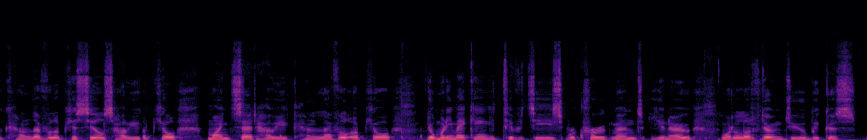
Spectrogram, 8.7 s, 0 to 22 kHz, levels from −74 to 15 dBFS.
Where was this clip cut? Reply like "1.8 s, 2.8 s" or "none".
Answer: 1.4 s, 4.3 s, 5.6 s, 7.2 s, 7.6 s

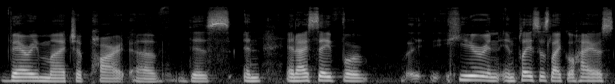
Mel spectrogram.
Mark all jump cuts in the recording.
none

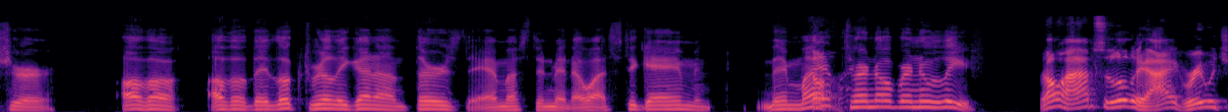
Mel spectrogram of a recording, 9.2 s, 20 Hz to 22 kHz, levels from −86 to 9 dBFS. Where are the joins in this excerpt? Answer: none

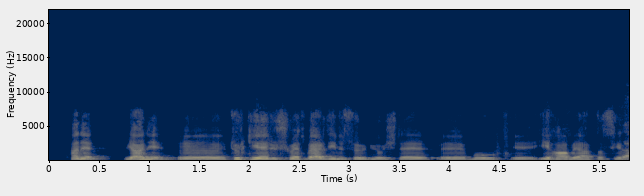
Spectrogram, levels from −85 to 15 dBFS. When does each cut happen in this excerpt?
none

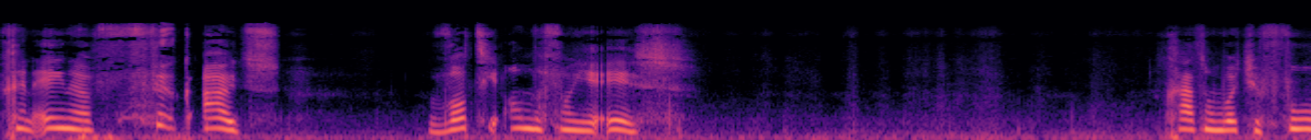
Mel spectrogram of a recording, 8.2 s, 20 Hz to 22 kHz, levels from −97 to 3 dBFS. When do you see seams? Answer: none

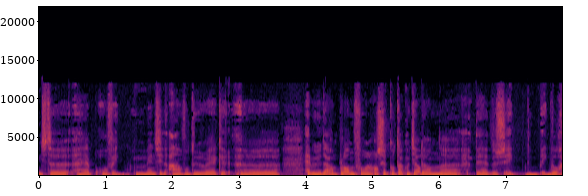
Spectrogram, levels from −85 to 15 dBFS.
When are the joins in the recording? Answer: 1.9 s, 5.7 s

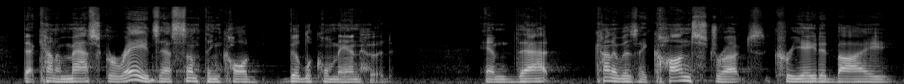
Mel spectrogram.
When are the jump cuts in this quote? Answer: none

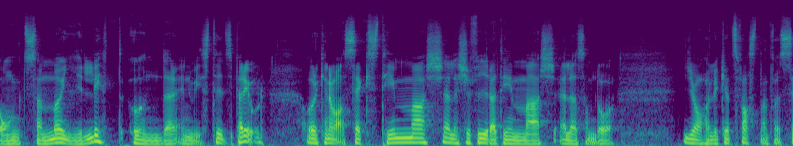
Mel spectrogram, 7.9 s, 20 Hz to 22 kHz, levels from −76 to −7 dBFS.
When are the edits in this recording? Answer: none

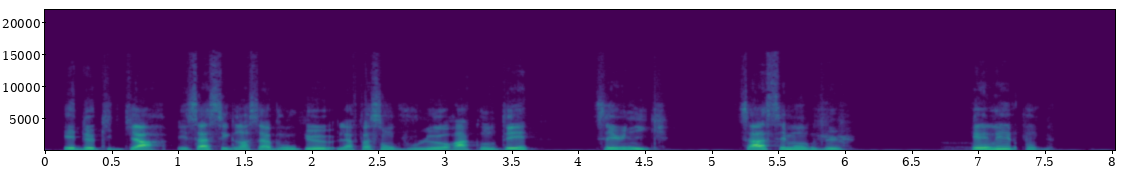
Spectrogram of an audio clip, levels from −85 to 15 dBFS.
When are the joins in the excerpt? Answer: 1.9 s, 4.2 s, 5.7 s

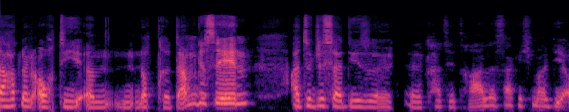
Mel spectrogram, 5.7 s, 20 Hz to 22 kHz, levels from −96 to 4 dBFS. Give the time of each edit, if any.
1.4 s, 3.9 s

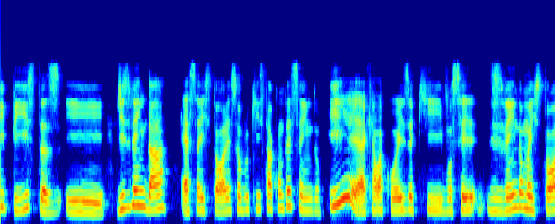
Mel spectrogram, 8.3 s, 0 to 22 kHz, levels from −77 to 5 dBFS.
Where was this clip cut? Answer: none

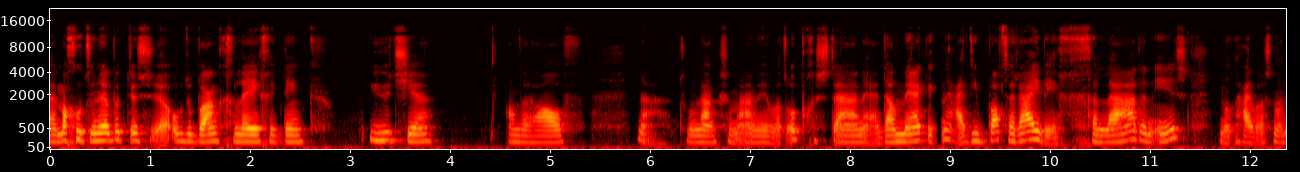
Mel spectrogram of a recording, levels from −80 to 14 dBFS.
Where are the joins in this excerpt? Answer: 8.9 s

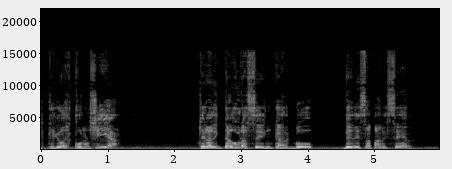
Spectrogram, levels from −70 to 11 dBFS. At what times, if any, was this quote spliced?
none

